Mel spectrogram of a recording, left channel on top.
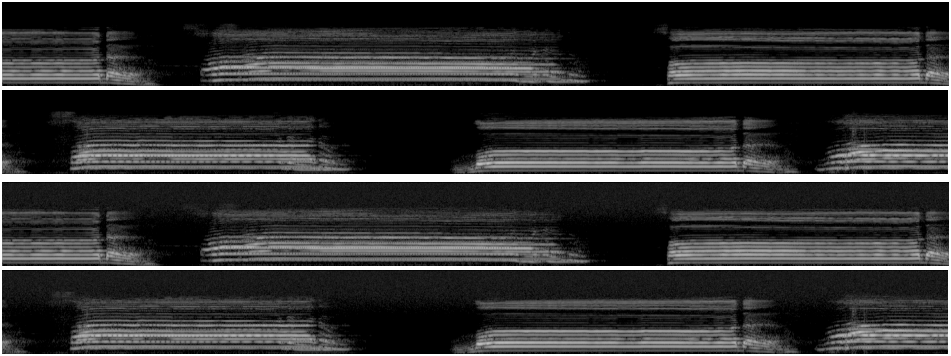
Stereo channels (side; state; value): right; noise; hiss, 20 dB below the sound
